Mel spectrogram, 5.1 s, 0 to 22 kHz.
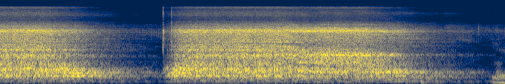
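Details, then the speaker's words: TAIFF 2100W titanium hair dryer after cleaning and lubrication: steady, even airy rush with no screech, cutting out briefly once; the loud screaming has largely stopped and it heats normally. "parou de gritar tanto"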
